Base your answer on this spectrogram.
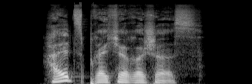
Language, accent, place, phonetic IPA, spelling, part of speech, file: German, Germany, Berlin, [ˈhalsˌbʁɛçəʁɪʃəs], halsbrecherisches, adjective, De-halsbrecherisches.ogg
- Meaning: strong/mixed nominative/accusative neuter singular of halsbrecherisch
